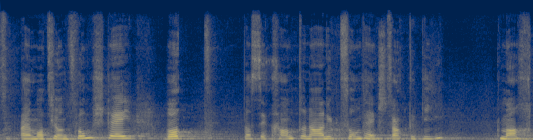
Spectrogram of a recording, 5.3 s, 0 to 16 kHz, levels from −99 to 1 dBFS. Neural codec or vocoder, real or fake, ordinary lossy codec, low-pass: codec, 44.1 kHz, 3.4 kbps, Pupu-Codec; fake; none; 14.4 kHz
